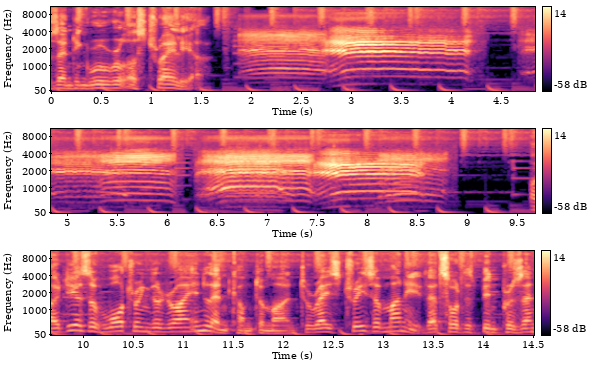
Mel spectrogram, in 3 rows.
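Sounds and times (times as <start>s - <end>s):
speech: 0.0s - 2.2s, 9.6s - 14.5s
low thumping beat: 1.5s - 14.5s
sheep bleating: 1.8s - 9.0s.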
